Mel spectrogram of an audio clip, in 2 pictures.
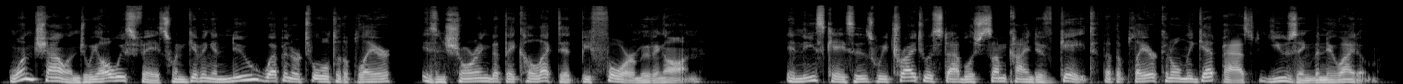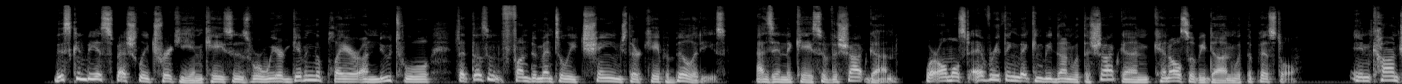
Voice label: commentary; shotgun gate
